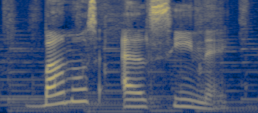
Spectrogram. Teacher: So usually instead of saying a el, because you have those two vowels so close, it just sort of gets smushed together and becomes a contraction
